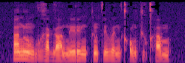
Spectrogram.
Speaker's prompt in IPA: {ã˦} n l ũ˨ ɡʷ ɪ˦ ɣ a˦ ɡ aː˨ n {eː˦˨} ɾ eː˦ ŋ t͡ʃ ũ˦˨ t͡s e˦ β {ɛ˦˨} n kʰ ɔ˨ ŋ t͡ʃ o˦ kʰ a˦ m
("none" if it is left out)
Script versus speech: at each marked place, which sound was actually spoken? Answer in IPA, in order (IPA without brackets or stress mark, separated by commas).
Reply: ã˦, eː˦, ɛ˨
